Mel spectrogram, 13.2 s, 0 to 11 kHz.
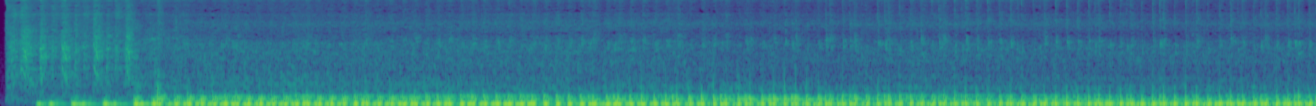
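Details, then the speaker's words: Honda VTR V-twin motorcycle with 41,000 miles, newly bought; starts after brief crank, settles into deep, even V-twin beat and picks up smoothly on revs; normal start-up and revving. "It's got 41,000 miles on the clock, which, okay, considering the age, it's not a lot, but it runs nice. So let me start it up then, see if it starts."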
